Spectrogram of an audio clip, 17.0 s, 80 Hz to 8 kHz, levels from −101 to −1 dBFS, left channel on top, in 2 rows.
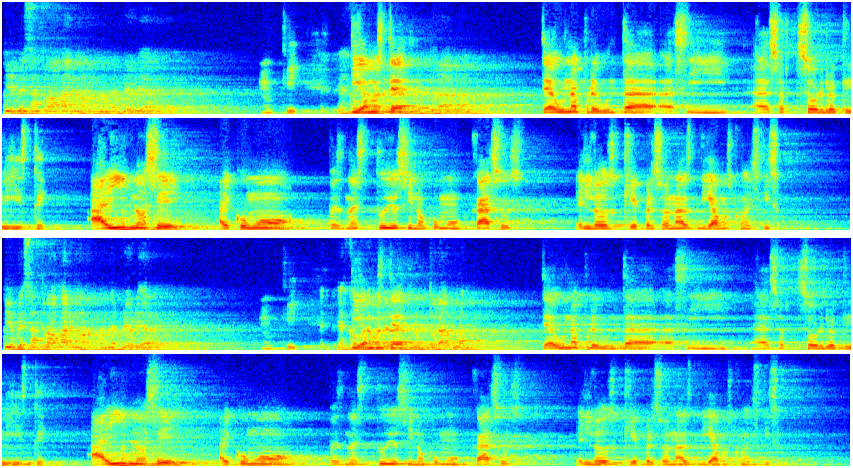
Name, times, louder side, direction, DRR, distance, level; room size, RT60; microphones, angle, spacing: voice 1, 0.0-1.6 3.3-4.7 9.7-10.0, right 1 dB, 85° right, -2 dB, 4.2 m, -25 dB
voice 2, 2.6-3.0 3.4-4.1 5.4-8.9 9.4-10.3 10.7-11.4 11.8-13.7 14.2-16.3, left 3 dB, 45° left, 11 dB, 0.8 m, -20 dB
23.5 x 18.0 x 9.8 m, 2.9 s
head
